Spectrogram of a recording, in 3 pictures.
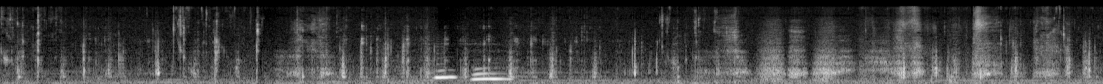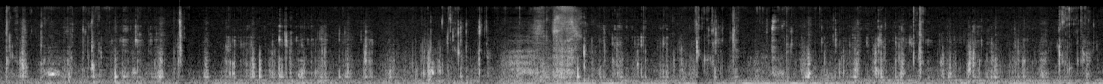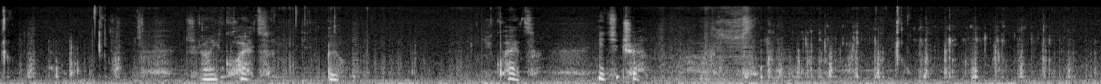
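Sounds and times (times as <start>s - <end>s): wet chewing with mouth clicks: 0.0s - 27.6s, 28.7s - 33.0s
breathy hiss: 6.9s - 10.6s, 23.4s - 23.9s, 27.4s - 28.1s.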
